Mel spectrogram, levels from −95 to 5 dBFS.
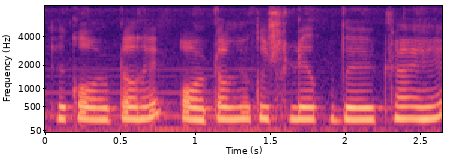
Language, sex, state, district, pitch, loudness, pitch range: Hindi, female, Madhya Pradesh, Bhopal, 245 Hz, -14 LUFS, 235-250 Hz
